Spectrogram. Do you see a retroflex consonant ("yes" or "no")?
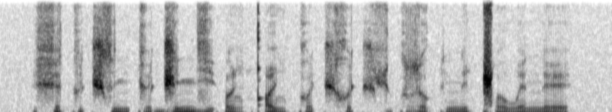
no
